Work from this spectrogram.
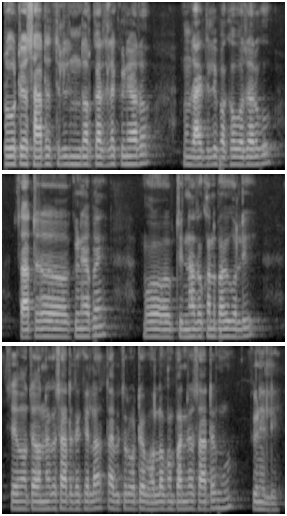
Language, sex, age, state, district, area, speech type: Odia, male, 60+, Odisha, Dhenkanal, rural, spontaneous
